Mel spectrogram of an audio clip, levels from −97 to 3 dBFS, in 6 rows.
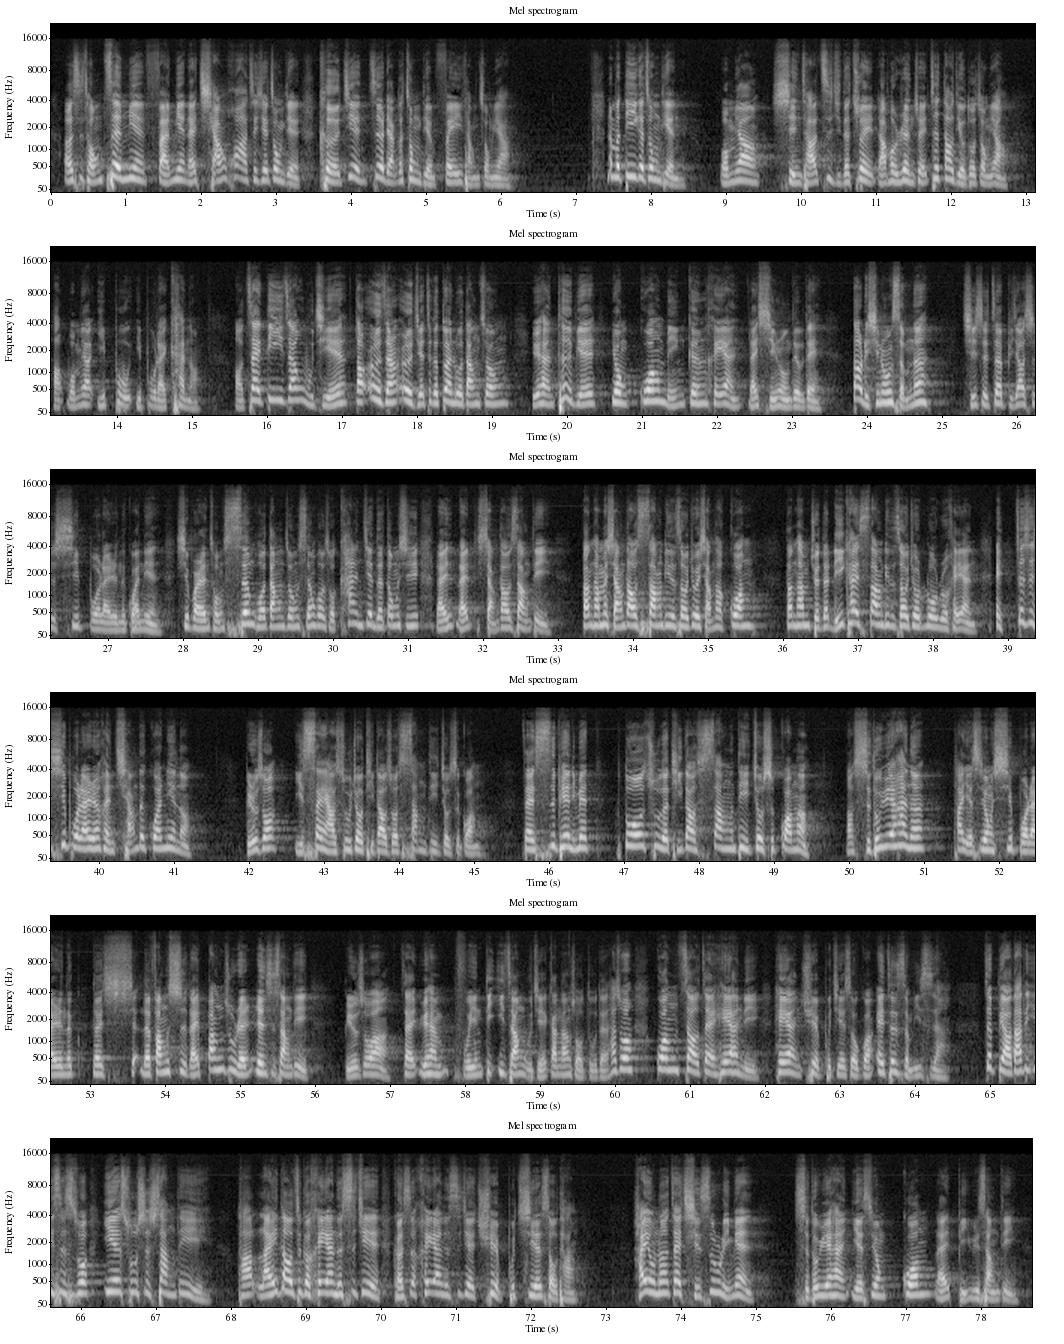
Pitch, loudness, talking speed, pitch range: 195 Hz, -22 LUFS, 260 characters per minute, 160-225 Hz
